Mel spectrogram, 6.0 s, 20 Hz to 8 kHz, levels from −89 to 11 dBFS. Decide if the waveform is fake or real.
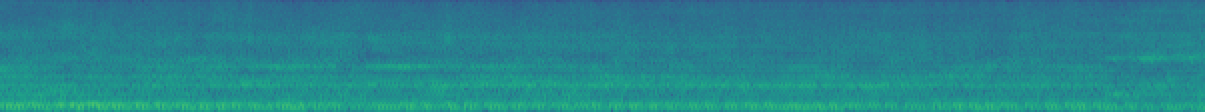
fake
